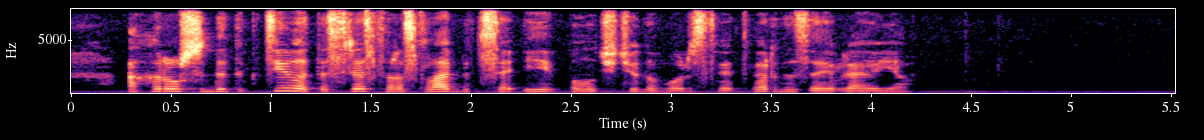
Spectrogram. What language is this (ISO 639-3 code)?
rus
